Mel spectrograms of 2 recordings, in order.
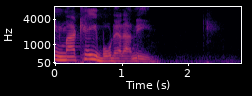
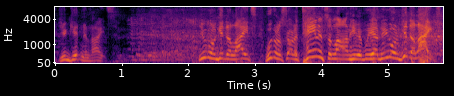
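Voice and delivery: louder, laughing insistence; insistent and loud; 5 dB louder than usual. Retold or imitated. Son insisting his mother gets the lights, loud and laughing. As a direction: overrule her with a laugh.

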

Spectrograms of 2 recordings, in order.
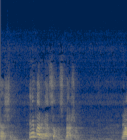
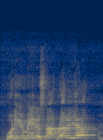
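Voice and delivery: mock-accusing demand, a bit louder; 6 semitones higher, 5 dB louder than usual. Wife hearing her husband's supper question as a mock-accusing demand. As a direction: play how the wife hears his question, accusing.

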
